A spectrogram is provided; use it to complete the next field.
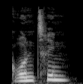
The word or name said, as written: grundtrin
